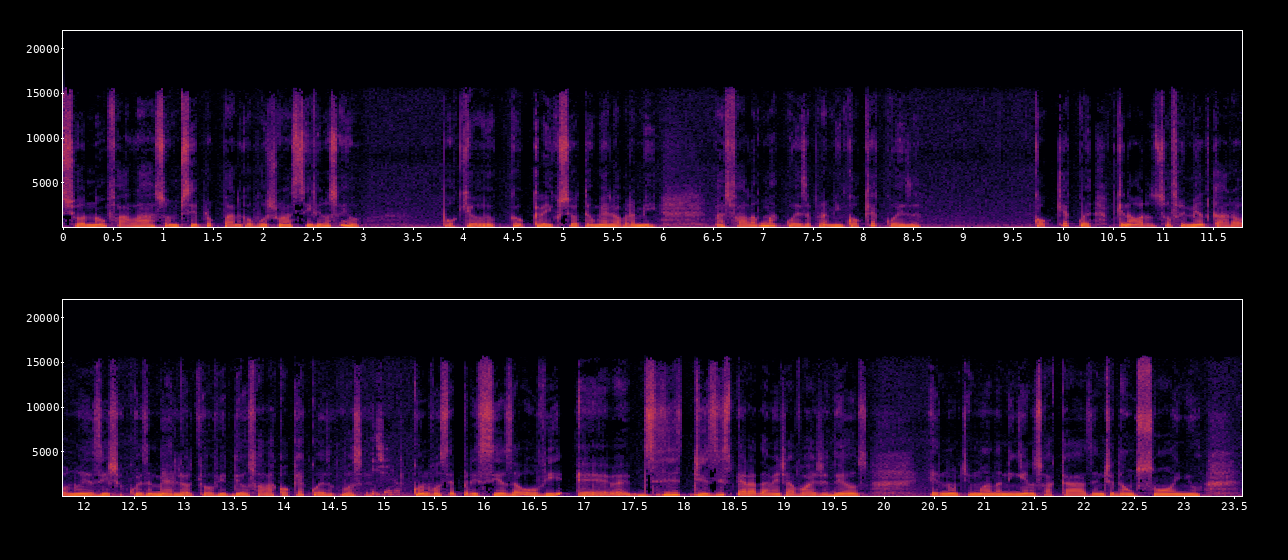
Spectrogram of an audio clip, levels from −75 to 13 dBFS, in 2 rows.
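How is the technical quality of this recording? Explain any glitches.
The recording has one persistent fault: gain pumping throughout. The gain ducks under each loud sound, with a swing of around 15 dB, most likely from input gain set far too high and a fast limiter clamping every peak, leaving the level squashed.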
